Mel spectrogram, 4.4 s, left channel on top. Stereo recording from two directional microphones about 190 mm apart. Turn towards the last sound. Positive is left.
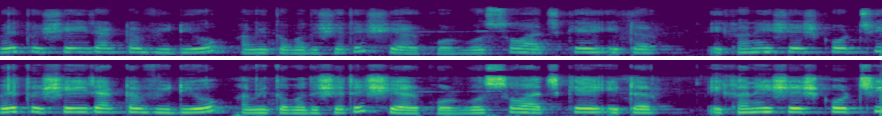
turn(degrees=-25)  # may be behind; listen again after turning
